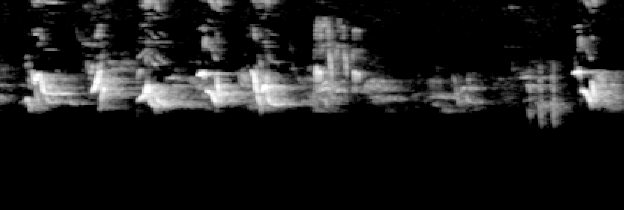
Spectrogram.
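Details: Monk parakeet squawking harshly while nesting, grating notes roughly every half second, thinning into quieter scratchy sounds toward the end.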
